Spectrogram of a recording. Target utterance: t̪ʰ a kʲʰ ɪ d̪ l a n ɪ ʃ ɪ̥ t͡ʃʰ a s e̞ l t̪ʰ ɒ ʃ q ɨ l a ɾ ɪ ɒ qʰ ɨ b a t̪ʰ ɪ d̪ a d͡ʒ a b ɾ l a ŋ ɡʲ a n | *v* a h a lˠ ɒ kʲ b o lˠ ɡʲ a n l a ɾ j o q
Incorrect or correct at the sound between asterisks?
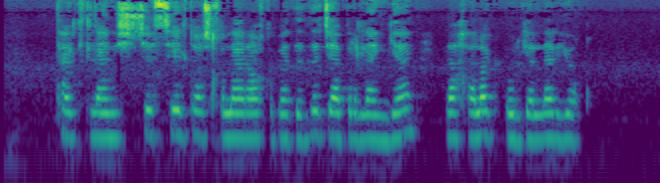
correct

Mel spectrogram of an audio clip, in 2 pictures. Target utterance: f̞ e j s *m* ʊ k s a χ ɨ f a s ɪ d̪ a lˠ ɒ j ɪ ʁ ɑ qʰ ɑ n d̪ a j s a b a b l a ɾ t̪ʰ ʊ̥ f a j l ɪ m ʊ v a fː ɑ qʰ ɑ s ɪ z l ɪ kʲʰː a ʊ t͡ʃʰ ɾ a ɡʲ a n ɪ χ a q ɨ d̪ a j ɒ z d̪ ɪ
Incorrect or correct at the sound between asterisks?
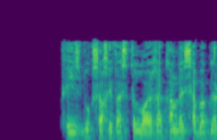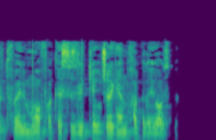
incorrect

